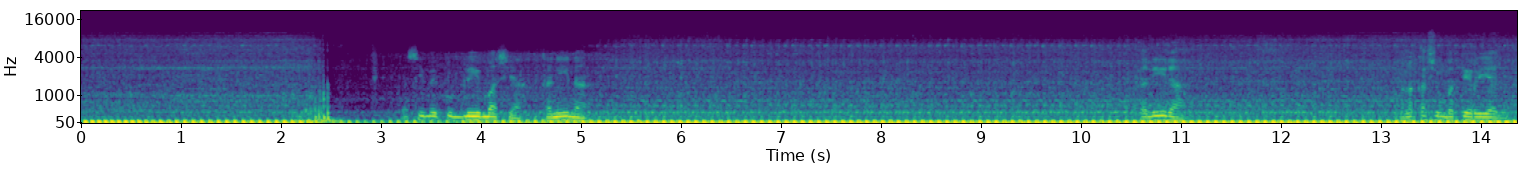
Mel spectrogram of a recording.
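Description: A scooter engine idles with a steady, fast putter.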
